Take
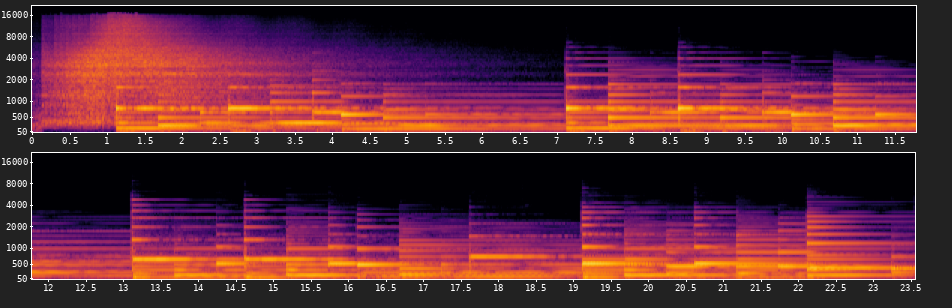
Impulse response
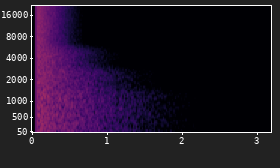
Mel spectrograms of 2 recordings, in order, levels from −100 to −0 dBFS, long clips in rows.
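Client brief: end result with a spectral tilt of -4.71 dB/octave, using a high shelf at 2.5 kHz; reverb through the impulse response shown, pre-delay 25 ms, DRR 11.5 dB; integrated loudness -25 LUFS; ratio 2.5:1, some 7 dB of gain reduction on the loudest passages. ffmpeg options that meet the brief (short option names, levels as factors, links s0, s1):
-filter_complex "[0:a]highshelf=f=2500:g=5.5,acompressor=threshold=0.0794:ratio=2.5,asplit=2[s0][s1];[1:a]atrim=start_sample=2205,adelay=25[s2];[s1][s2]afir=irnorm=-1:irlink=0,volume=0.237[s3];[s0][s3]amix=inputs=2:normalize=0,volume=0.944"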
